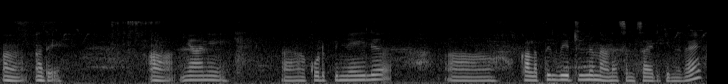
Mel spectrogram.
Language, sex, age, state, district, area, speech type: Malayalam, female, 30-45, Kerala, Alappuzha, rural, spontaneous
